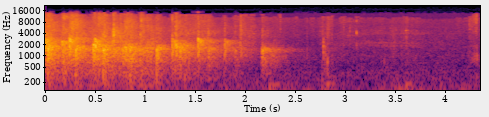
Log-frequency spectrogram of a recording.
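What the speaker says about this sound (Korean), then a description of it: "자, 박수로 환영합시다." Applause welcoming the head of KAIST's Graduate School of Green Growth as an outside guest at a presidential meeting; dense clapping starts loud and thins out, fading to scattered claps by the end, with no talk over it.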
